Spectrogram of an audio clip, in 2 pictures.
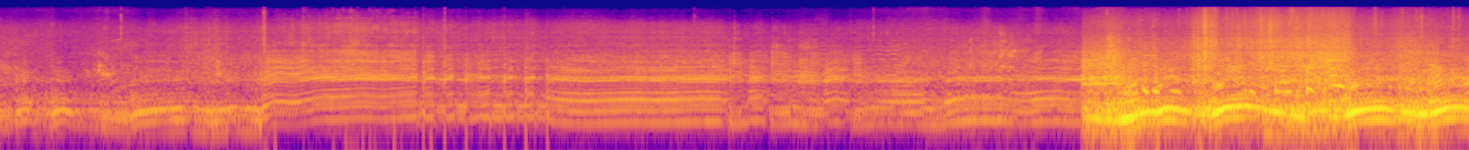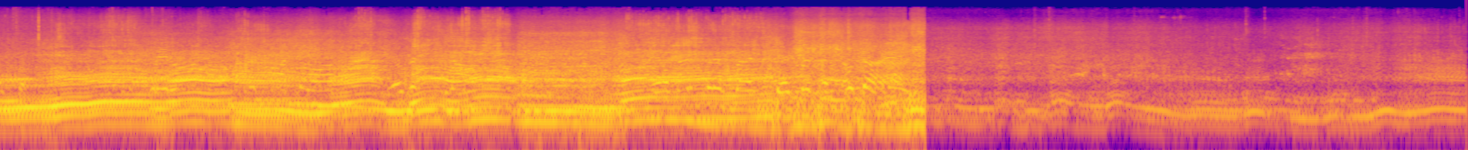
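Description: A rally car engine revs hard and roars as it accelerates.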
